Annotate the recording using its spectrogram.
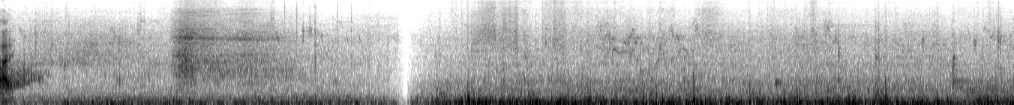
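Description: Wind rumbling on the microphone of a camera on a small open boat. A brief hiss comes about two seconds in, and the sound drops out at a cut about four seconds in.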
